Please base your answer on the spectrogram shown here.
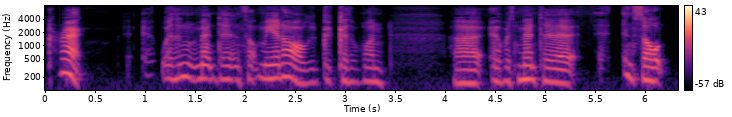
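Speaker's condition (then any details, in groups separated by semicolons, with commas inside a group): Down syndrome; cognitive disability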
